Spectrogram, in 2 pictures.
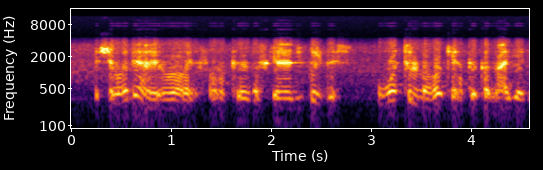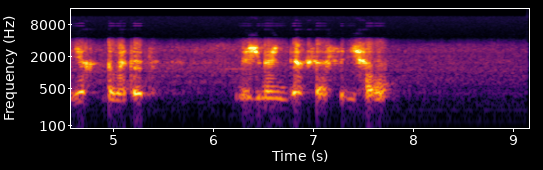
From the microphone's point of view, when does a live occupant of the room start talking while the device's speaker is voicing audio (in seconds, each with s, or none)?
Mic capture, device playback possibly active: none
